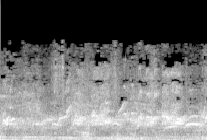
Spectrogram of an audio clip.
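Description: Many caged songbirds chirping and tweeting at once: a dense, overlapping run of short high chirps.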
